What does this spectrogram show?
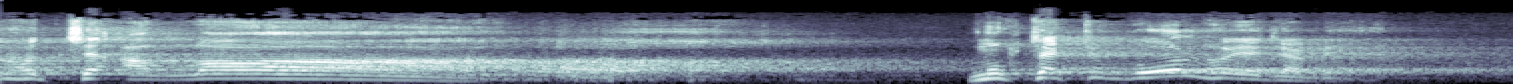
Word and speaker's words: আল্লাহ: আল্লাহ এই উচ্চারণটা আমাদের অনেকের হয় না, কেউ বলে না আল্লাহ। আল্লাহ পাকের উচ্চারণটা হচ্ছে, আল্লাহ পাকের নামের উচ্চারণ হচ্ছে আল্লাহ। মুখটা একটু গোল হয়ে যাবে, বলেন আল্লাহ আল্লাহ।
